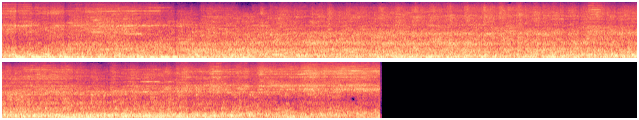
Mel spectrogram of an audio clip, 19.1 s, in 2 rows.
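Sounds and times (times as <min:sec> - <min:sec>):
freight train wheels rumbling on track: 0:00.0 - 0:15.2.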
